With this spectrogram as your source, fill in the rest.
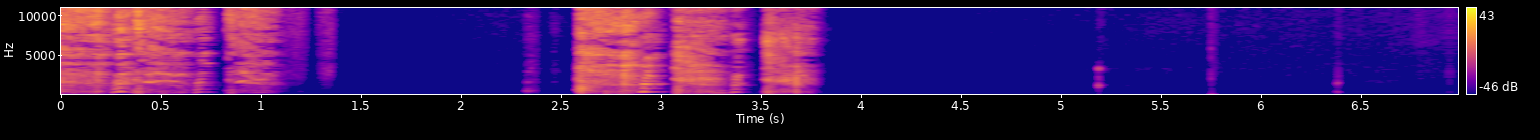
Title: Girl coughing 186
